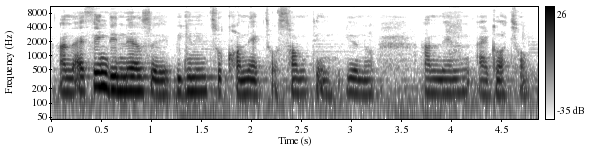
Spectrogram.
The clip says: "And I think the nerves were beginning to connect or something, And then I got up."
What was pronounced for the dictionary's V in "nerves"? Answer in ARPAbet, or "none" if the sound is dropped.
none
